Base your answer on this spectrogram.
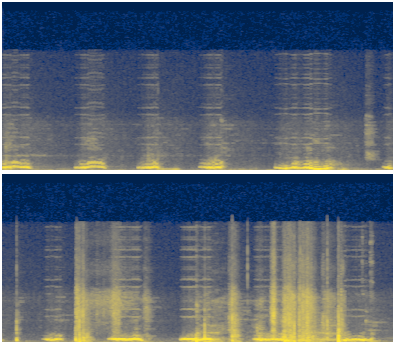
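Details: A female domestic cat giving birth to four kittens and in pain: rhythmic, breathy purr-like bursts about once a second, growing rougher and noisier toward the end, with scattered rustling and clicks.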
